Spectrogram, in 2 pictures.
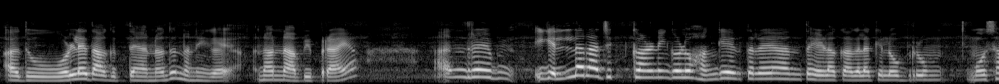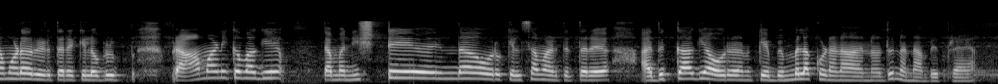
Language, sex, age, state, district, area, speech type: Kannada, female, 18-30, Karnataka, Davanagere, rural, spontaneous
